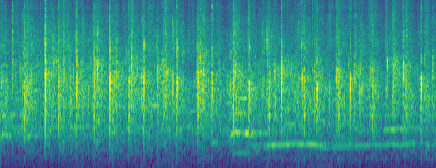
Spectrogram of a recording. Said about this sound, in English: Oh, somebody give the Lord a good hand clap of praise.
